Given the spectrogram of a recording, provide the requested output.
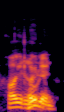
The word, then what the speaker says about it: Højlund: No, it's no D at the end. Højlund.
